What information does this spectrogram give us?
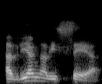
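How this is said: The name is said the Spanish way.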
